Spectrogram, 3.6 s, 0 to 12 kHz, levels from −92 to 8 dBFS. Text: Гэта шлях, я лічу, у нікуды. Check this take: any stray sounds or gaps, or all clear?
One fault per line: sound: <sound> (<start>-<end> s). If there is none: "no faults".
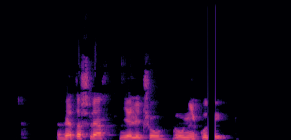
sound: dropout (2.6-2.7 s)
